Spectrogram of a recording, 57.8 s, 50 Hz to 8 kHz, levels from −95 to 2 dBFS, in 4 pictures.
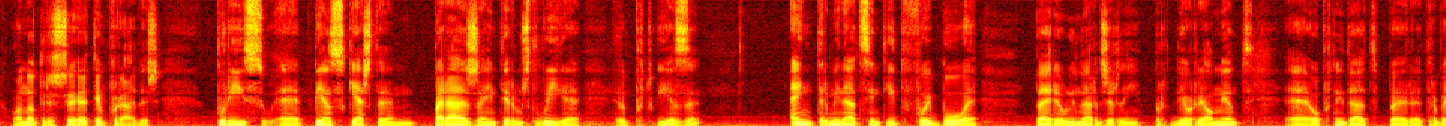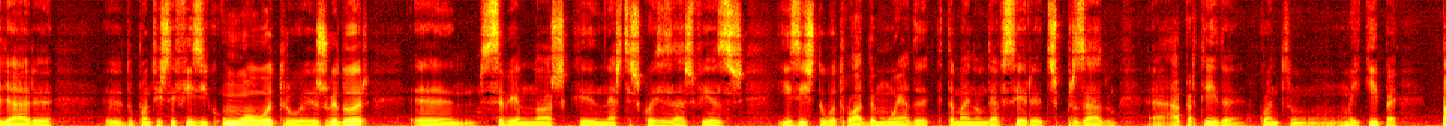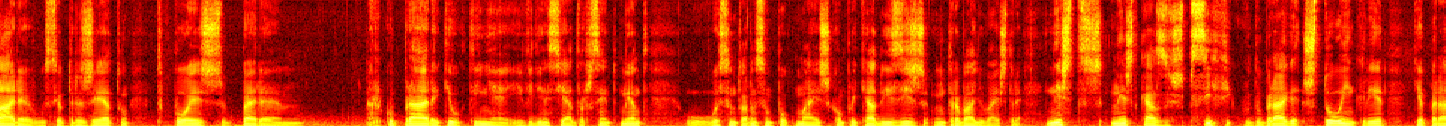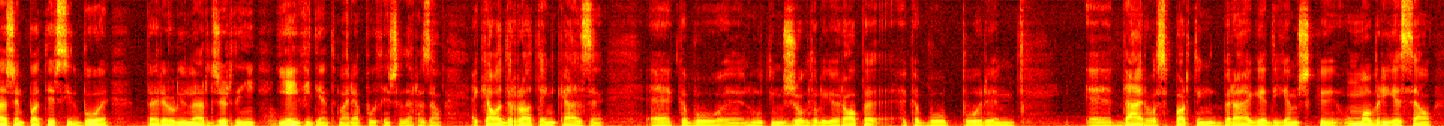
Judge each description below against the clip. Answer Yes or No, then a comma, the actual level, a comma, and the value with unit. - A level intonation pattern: Yes, narrow, 2.1 semitones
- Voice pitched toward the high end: No, low, 100 Hz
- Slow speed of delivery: No, average, 145 wpm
